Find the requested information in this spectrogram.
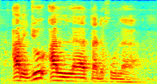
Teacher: Nah, maka tulisannya dilebur, nunnya hilang ya, maka masuk ke lam, nunnya hilang, lamnya jadi bertasydid. Allah itu terdiri dari an dan la. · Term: diidghamkan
